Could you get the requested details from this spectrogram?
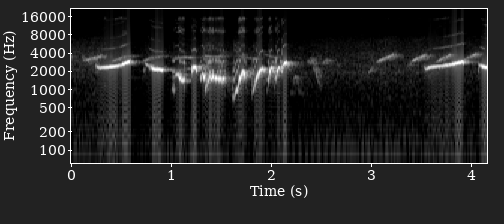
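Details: White-rumped shama singing richly in captivity, clear whistled notes leading into a fast cascade of rising whistled slurs, then further sweet whistles; faint low hum beneath.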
